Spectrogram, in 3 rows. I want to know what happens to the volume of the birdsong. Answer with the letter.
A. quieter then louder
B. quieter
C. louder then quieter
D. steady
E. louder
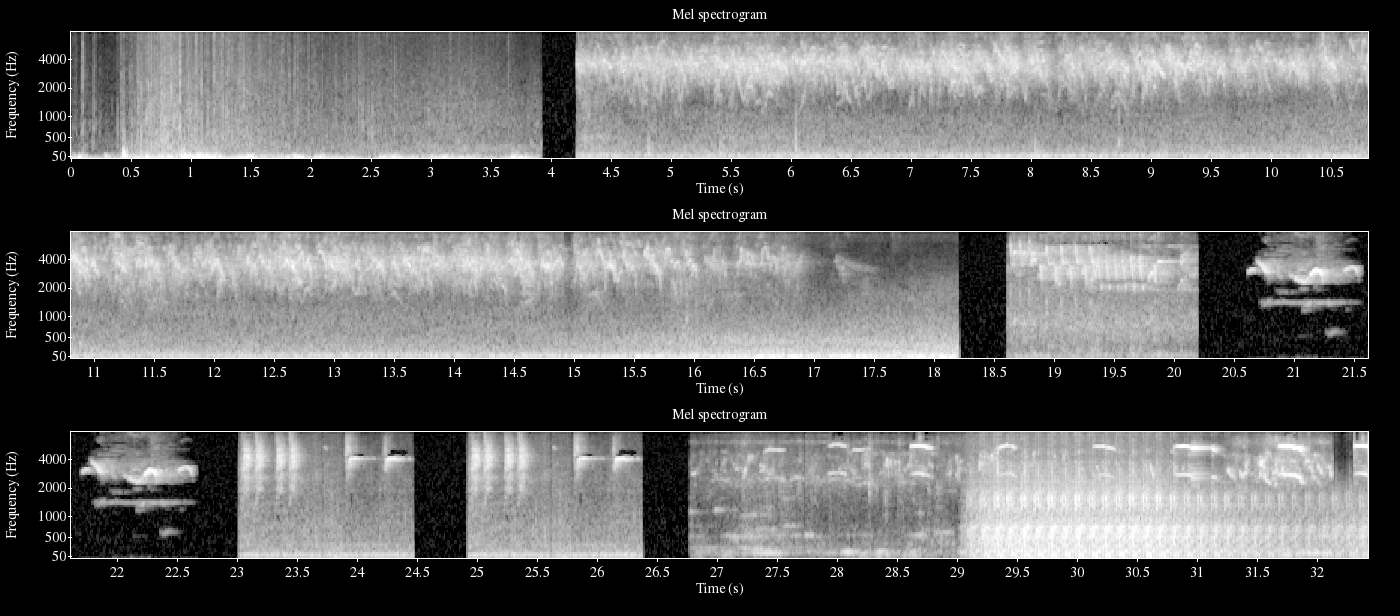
E.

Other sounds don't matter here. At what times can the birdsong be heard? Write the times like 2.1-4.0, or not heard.
0.0-32.3.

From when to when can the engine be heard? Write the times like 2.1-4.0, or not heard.
29.1-32.3.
